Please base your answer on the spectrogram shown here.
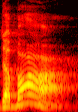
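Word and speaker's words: דָּבָר: And in the Hebrew form of that, the word is pronounced dabar.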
